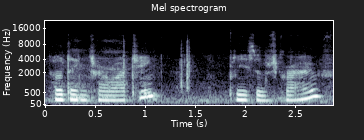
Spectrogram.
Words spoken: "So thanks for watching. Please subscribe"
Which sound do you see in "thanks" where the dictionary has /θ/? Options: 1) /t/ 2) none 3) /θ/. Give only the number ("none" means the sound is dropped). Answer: 1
